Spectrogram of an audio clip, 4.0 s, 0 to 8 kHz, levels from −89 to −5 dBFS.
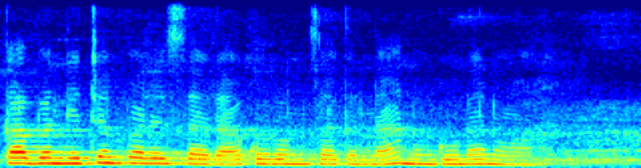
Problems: constant background noise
